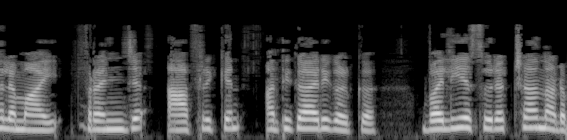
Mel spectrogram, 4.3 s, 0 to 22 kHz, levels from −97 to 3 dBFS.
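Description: Throughout, the speech carries plainly audible AAC compression, likely from low-bitrate coding. It sounds dull and smeared, and a spectrogram shows a hard ceiling at 11.4 kHz.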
